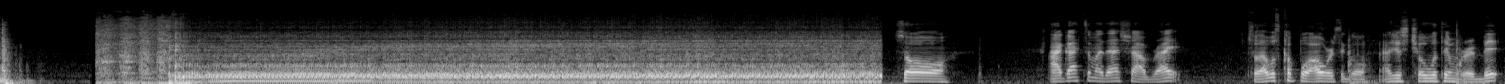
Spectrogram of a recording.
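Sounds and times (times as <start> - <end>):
starter motor cranking: 1.0 - 2.1
car engine idling: 1.0 - 8.8.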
